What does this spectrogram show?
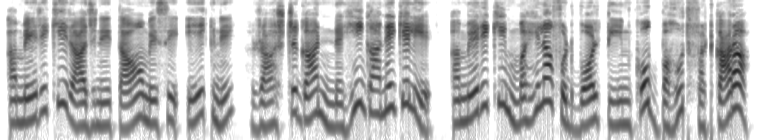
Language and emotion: Hindi, angry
